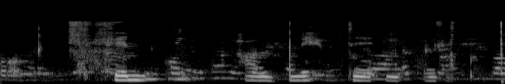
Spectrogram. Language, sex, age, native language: Icelandic, male, 10, Icelandic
